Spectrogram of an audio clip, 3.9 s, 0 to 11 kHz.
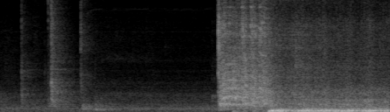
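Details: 2003 Honda CBR600RR fitted with a 2006 replacement engine (old one spun #4 rod bearing), Power Commander, K&N air filter: a few clicks, then it catches cleanly into a smooth, even idle with no knocking; healthy.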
